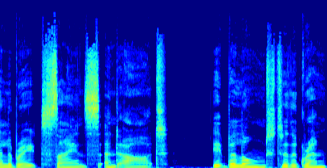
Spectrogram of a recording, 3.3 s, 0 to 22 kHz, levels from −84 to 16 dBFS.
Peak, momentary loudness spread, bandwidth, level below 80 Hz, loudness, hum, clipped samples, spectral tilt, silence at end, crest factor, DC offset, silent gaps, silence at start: -10 dBFS; 9 LU; 19.5 kHz; -58 dBFS; -25 LUFS; none; under 0.1%; -4 dB/octave; 0 s; 16 dB; under 0.1%; none; 0 s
